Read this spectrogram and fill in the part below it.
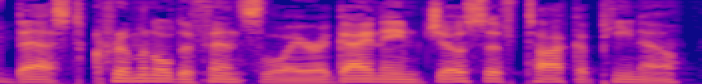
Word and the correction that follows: Tacopina: I'm sorry, Tacopina, I believe is the pronunciation.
